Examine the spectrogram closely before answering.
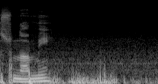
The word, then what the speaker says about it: tsunami: का नाम है दा सुनामी और सुनामी में टी साइलेंट तथा आपको पता है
